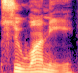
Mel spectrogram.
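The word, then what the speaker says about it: Suwannee: was there's a river s Su W NE three syllables suani became Swan two syllables and you know you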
